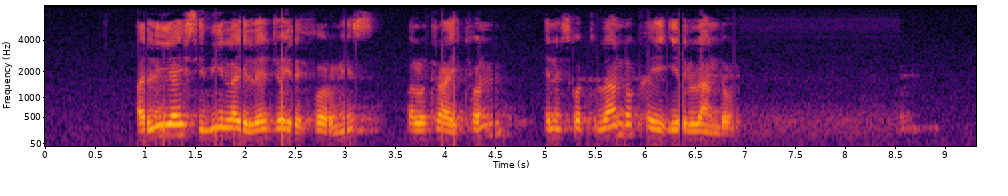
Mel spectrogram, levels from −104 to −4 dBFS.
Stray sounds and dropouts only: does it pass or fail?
pass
